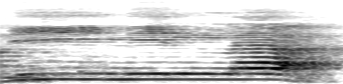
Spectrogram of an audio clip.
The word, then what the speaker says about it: dinillah: Kalian kalau huruf yang berbaris di atas itu ketemu dengan tulisan Allah itu bacanya jadi Allah. Kalau barisnya di bawah jadi la. Itu kan?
